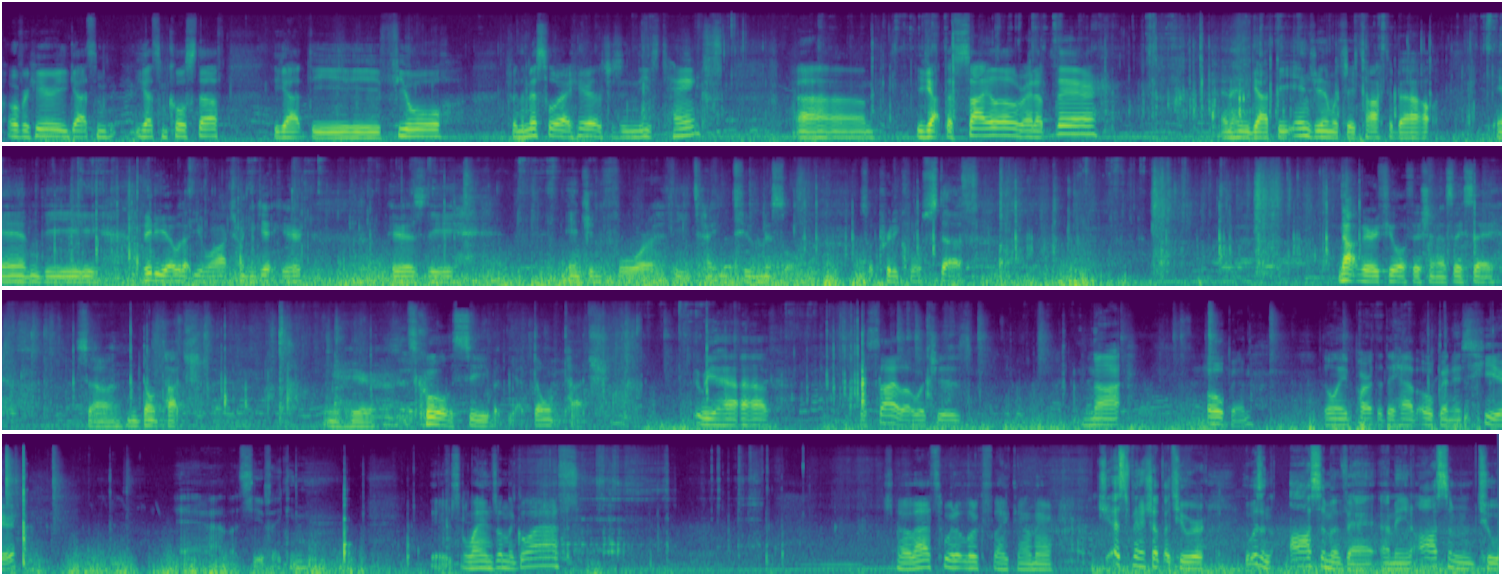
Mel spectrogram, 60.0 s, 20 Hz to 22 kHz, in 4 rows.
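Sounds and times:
faint voices: 0:00.0 - 0:43.2
footsteps on gravel: 0:06.1 - 0:21.0, 0:21.6 - 0:28.6, 0:29.3 - 0:33.8, 0:50.2 - 0:54.1.

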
